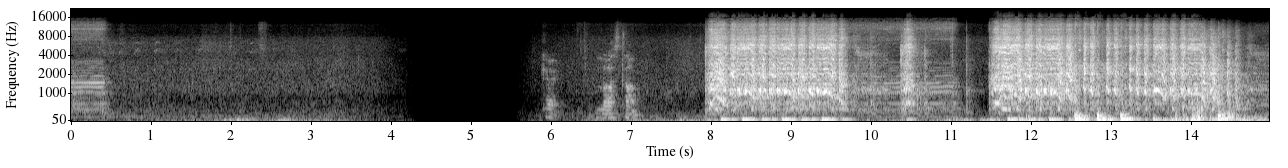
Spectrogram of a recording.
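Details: BMW K100 café racer first start after rewiring, tank newly fitted and fuelled: two long bursts of fast starter churning, three to four beats a second, stumbling without catching, a cranking no-start; owner suspects the battery died and will recharge.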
